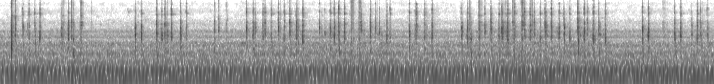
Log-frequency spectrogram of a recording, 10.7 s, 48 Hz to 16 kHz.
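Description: Fingertips of both hands type on a hollow, beige 1990s Packard Bell plastic computer keyboard. The result is a continuous run of quick, bright, clicky key taps in irregular bursts over a faint, steady low hum.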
